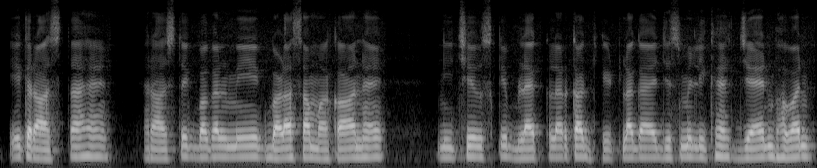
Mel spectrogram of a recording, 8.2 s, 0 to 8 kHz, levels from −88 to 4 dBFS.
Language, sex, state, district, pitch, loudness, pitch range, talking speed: Hindi, male, Rajasthan, Nagaur, 130 Hz, -26 LUFS, 125-135 Hz, 175 wpm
